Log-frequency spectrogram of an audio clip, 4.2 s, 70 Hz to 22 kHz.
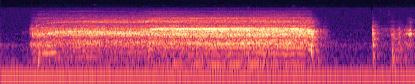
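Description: Cordless DeWalt 12V drill/driver with a nut setter socket spinning out a door-panel bolt: a steady motor whine of about three seconds that rises a little in pitch halfway through, then stops.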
